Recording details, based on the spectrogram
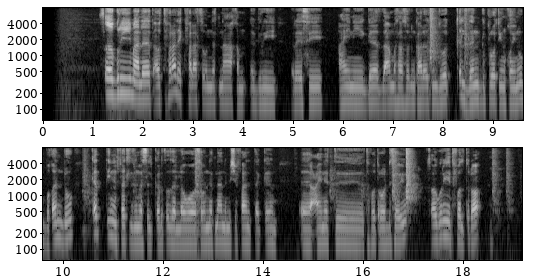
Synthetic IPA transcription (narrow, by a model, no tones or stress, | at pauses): t͡sʼɐɡuɾimalɐt̪aβzɨt̪ʰɐ̥fɐlalɐjɛkʰɨ̥falat̪sɐwunːɐt̪nakʰɐmʔɨɡɾi | ɾɨʔsi | ʕajniɡɐt͡sʼzɨamːɐs̬as̬ɐlunkʰaloʔt̪ʰunzɨwɔkʼːɨlzɐŋɡɨpɾo̞t̪ʰinkʰo̞jnubɨkʼɐnd̪ukʼɐt̪ʼːininfɐt̪lizɨmɐsɨlkʼɨɾt͡sʼizɐlːɐwo̞sɐwunːɐt̪nanɨmɨʃɪfanɨt̪ʼɐkʼːɨn | ʕajnɐt̪t̪ʰːɐfɐt̪ʼɾowɐd̪ːisɐβijːut͡sʼɐɡuɾit̪ʰɐ̥fɐlt̪ʼɨlo̞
